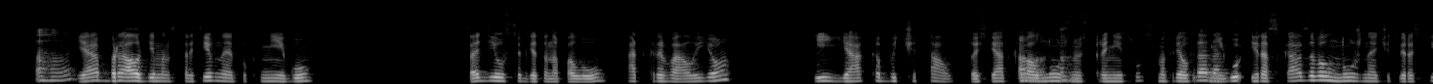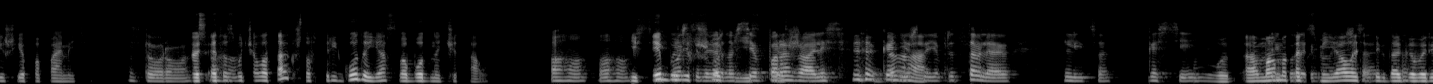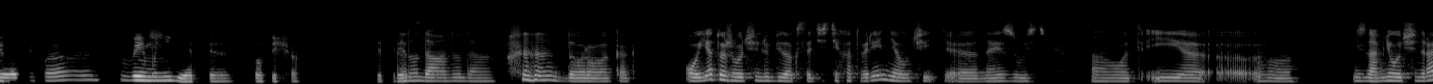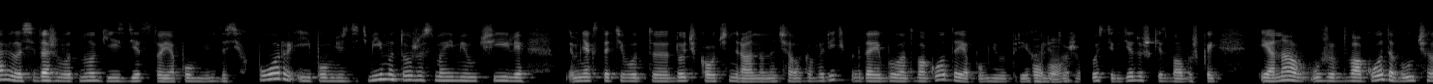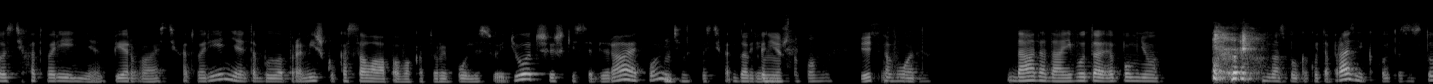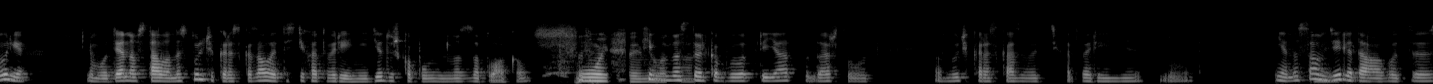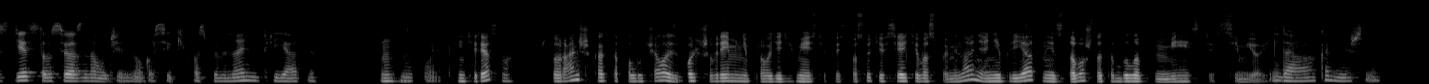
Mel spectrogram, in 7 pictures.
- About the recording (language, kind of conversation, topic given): Russian, unstructured, Какая традиция из твоего детства тебе запомнилась больше всего?
- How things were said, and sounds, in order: tapping; laugh; sniff; laugh; grunt; cough; sniff; sniff; laugh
